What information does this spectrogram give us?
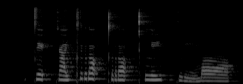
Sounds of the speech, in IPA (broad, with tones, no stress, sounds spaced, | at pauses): t e˦˥ ʔ k a˦˥ j t r ɔ˥˩ ʔ t r ɔ˦˥ ʔ kʰ l iː˦˥ p̚ k ɯ˨˩ ŋ m ɔː˧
